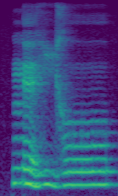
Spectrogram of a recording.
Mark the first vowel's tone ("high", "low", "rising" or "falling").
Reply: falling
